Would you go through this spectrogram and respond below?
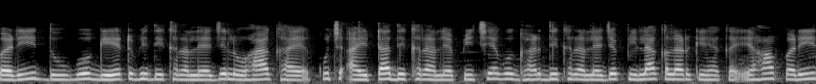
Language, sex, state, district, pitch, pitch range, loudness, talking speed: Hindi, female, Bihar, Katihar, 230 Hz, 220-250 Hz, -16 LUFS, 200 wpm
